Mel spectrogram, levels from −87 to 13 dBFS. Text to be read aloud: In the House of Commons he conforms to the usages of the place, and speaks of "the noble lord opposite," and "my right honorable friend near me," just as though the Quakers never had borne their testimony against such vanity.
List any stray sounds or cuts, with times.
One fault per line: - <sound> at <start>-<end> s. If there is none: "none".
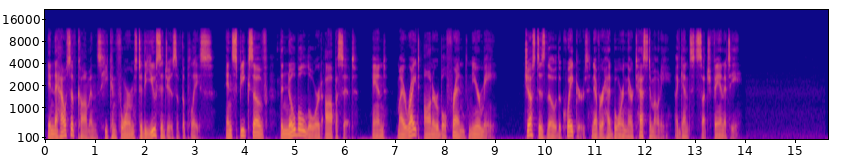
none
